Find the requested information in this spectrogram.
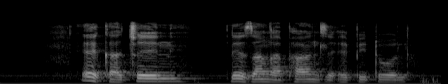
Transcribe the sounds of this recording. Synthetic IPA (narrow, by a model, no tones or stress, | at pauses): ɛɡ̥ʱat͡ʃʼeni | lɛzaŋɡʱapʰand͡ɮʱɛʔepʼitʼɔːla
